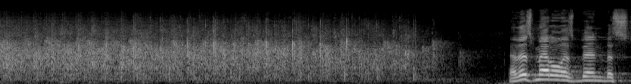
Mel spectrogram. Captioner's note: applause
